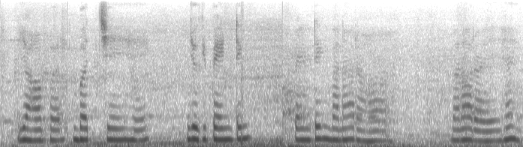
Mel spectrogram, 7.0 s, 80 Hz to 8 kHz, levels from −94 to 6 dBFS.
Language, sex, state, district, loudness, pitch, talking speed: Hindi, female, Uttar Pradesh, Jalaun, -30 LUFS, 215 Hz, 120 wpm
